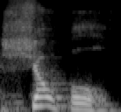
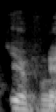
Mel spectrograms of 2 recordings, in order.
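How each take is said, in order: First: The first vowel sounds like 'oh'. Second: The first vowel sounds like 'ih'. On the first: The speaker calls it wrong. "I always called it Schopel or Scopel or whatever" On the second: The speaker calls it right. "I've heard a, a pilot say is a Skipple"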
